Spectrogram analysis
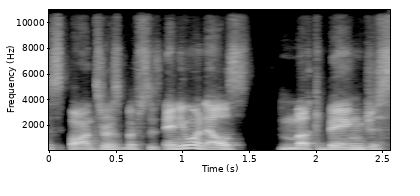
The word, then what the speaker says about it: mukbang: saying it right now is it mukbang or mukbang i would just thought it was mukbang it's like bang yeah mukbang okay yeah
